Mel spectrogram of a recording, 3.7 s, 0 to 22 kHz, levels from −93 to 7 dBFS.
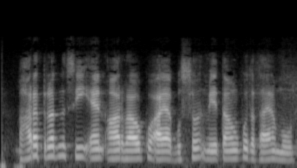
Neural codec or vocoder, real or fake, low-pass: codec, 24 kHz, 0.9 kbps, WavTokenizer, medium speech release version 2; fake; 9.9 kHz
